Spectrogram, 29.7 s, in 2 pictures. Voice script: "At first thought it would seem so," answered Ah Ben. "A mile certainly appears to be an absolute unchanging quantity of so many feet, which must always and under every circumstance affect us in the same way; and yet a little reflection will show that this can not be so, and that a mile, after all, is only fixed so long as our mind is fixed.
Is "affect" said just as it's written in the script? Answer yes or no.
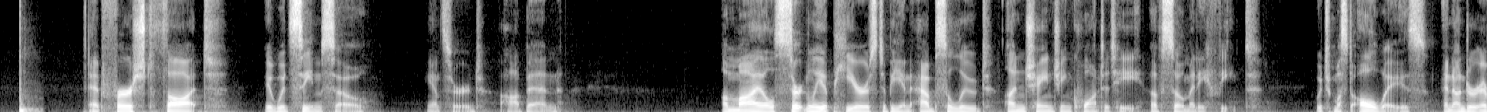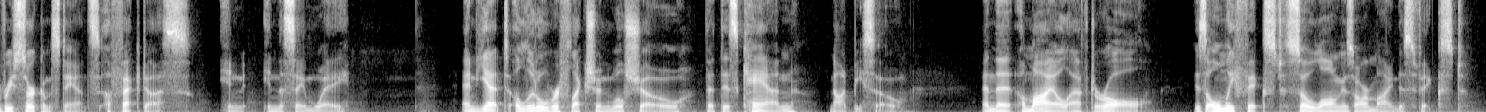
yes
